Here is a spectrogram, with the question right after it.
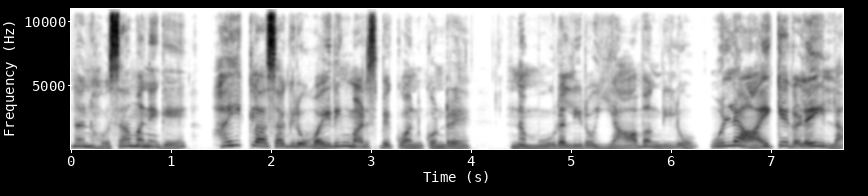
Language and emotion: Kannada, sad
